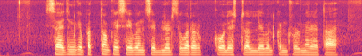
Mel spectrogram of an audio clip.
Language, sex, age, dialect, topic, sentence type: Hindi, male, 31-35, Awadhi Bundeli, agriculture, statement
